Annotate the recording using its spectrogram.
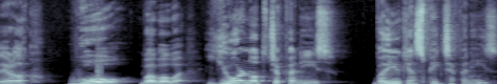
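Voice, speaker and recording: A man with a non-native accent speaks at a high pitch, with very wide pitch swings and a dark, mellow tone. The recording is very clean, with a silent background. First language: not English. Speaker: English teacher. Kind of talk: educational talk. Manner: halting, many fillers.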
